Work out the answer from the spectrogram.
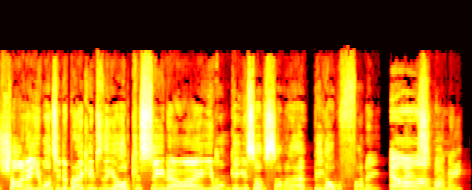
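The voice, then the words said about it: Don Cheadle's bad British accent. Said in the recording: “Space black man with British accent... Insufferable... the British accent man... Is that Don Cheadle?... the second he opens his mouth, he's like, oh, no.”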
